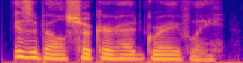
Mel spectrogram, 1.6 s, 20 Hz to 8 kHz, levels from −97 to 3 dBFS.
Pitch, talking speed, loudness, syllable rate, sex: 165 Hz, 185 wpm, -17 LUFS, 6.8 syllables/s, female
